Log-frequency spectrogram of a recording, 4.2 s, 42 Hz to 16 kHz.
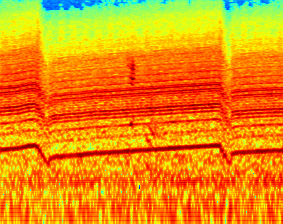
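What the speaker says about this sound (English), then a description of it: "we'll handbrake it out of the junction and retake the lead" A rally car in V-Rally Championship Edition 2 holds a steady, buzzing engine note that dips sharply twice as the handbrake is pulled through a junction turn, then climbs back under throttle.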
